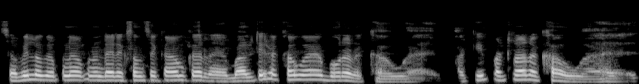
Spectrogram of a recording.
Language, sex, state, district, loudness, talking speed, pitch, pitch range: Hindi, male, Bihar, Purnia, -17 LUFS, 205 wpm, 195 Hz, 150-205 Hz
